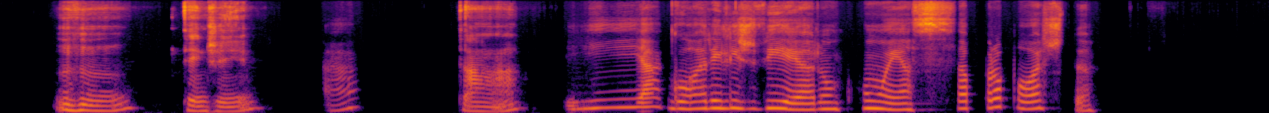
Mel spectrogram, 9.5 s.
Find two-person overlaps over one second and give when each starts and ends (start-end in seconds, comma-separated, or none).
none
